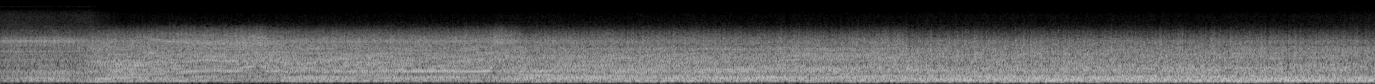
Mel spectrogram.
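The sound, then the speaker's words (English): Two cars, one of them an Impala, roar off in the second heat of a full-throttle acceleration test. Their engines whine and climb steadily in pitch as they pick up speed. The loud, continuous racing noise fills the whole stretch with no talking. “Same cars, second heat.”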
